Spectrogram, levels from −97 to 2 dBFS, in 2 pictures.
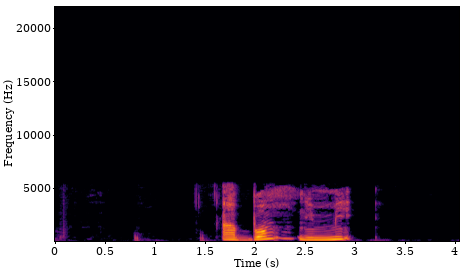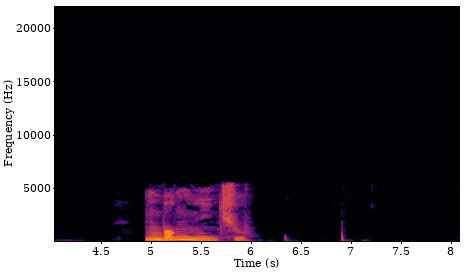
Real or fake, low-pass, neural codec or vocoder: real; 5.4 kHz; none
